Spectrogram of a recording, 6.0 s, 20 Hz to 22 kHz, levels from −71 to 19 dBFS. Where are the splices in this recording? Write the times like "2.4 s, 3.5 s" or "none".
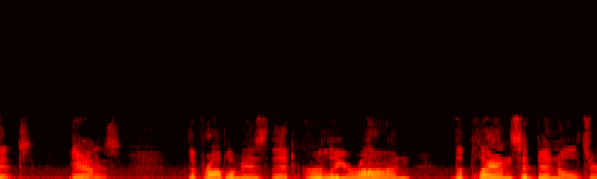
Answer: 1.8 s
